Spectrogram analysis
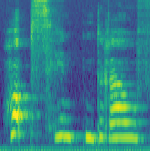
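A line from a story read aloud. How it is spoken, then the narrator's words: Calling out. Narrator (German): rief er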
